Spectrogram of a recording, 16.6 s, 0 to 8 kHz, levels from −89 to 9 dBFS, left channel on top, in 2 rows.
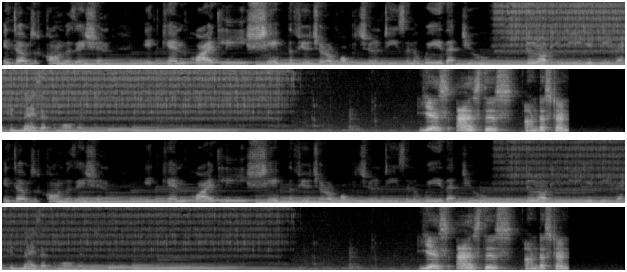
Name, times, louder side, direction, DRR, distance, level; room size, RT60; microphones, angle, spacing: voice 1, 0.0-1.5 1.9-6.5 6.9-9.5, left 3 dB, 70° left, 1.9 m, -32 dB
cinematic grand piano mess gdfc, 0.7-12.4, right 1 dB, 85° right, 6.7 m, -34 dB
sound 1, 6.5-12.8 13.3-13.4 13.7-13.8, left 12 dB, 55° left, 6.6 m, -40 dB
voice 2, 13.9-15.9, left 2 dB, 20° left, 2.4 m, -23 dB
head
